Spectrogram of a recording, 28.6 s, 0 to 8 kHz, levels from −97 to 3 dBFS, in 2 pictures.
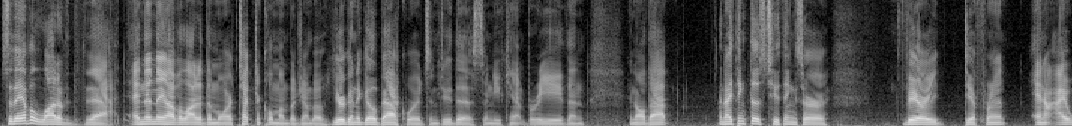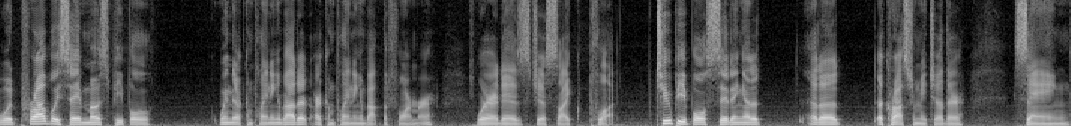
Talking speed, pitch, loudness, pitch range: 165 wpm, 105 Hz, -17 LUFS, 95-120 Hz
